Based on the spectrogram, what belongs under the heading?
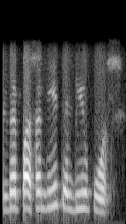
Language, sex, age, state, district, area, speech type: Kashmiri, male, 45-60, Jammu and Kashmir, Ganderbal, rural, conversation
